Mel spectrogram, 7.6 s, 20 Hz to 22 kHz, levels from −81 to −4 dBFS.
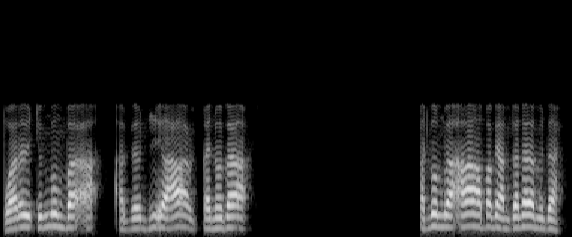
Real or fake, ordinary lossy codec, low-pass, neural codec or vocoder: fake; none; 3.6 kHz; autoencoder, 22.05 kHz, a latent of 192 numbers a frame, VITS, trained on one speaker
